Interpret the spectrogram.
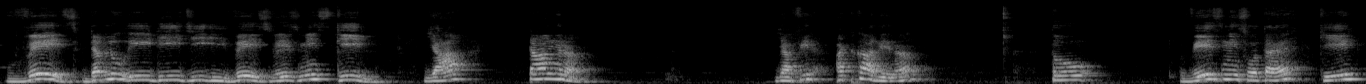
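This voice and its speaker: A male teacher talks through a lesson at an unhurried, deliberate pace, spelling each word out letter by letter before he says it. He goes over every rule more than once, patiently. The recording has a roomy, echoey sound. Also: high-pitched, warm tone. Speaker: English teacher. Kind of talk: explaining a lesson to viewers.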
